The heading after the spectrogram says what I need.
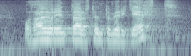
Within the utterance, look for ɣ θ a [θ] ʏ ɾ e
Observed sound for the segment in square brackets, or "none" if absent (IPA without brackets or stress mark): ð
